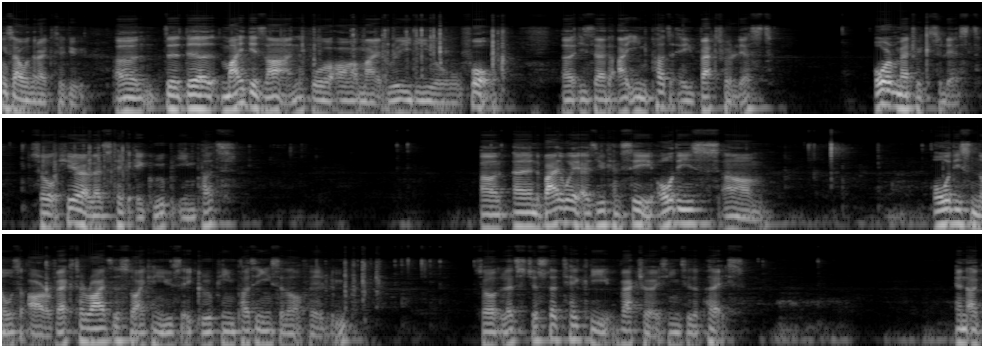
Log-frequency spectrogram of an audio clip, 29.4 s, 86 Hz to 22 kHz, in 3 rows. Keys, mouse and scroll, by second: 3.0 ctrl+a, 6.0-6.6 scroll up 1, 6.6-7.6 middle drag, 7.6-9.7 drag, 9.7 middle click, 10.2 ctrl+a, 15.2-16.2 middle drag, 16.2 scroll up 1, 16.3 scroll down 3, 16.5-17.6 scroll up 3, 17.6-18.3 scroll down 4, 18.3-19.0 middle drag, 19.0 click, 19.4 shift+click, 19.8 shift+click, 20.8 middle click, 21.4 click, 22.5 click, 23.0 g, 24.0 drag, 24.4 click, 25.5 drag, 27.2 drag.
